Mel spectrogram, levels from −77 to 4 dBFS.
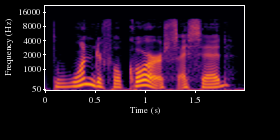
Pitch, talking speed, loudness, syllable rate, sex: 185 Hz, 180 wpm, -17 LUFS, 5.1 syllables/s, female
